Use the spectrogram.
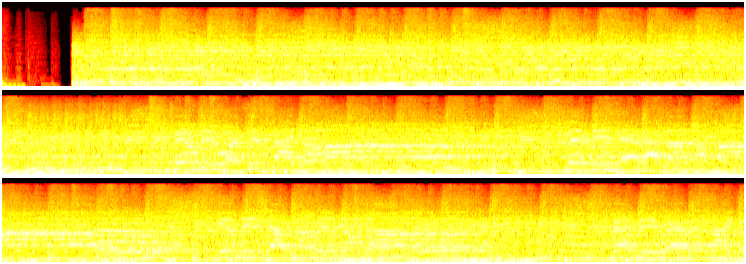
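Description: A loud, dense rock song by a young Bay Area rocker, with driving drums, distorted guitars and a shouted-sounding vocal, kicking in after a brief silent moment and staying at full volume throughout with a repeating bass figure.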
